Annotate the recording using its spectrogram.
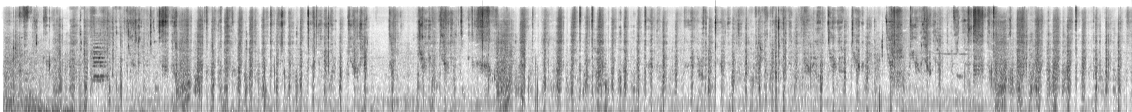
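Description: A young woman chews crunchy food loudly and close up.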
